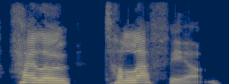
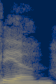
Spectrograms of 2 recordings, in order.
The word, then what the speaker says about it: Hylotelephium: It's now Hylotelephium. Wait, no, I had it. Hylotelephium.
